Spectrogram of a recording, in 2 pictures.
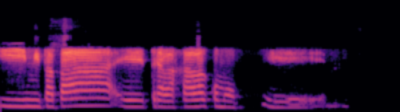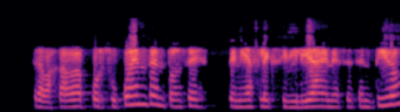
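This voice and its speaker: Speaking in a Mendoza accent, a woman with a fairly high pitch talks at a fairly slow pace with fairly even intonation. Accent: Mendoza Argentine Spanish. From Argentina, Mendoza. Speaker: emigrant architect interviewee. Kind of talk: radio interview.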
